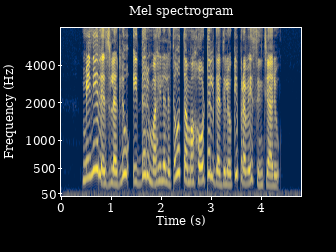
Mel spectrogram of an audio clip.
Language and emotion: Telugu, neutral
